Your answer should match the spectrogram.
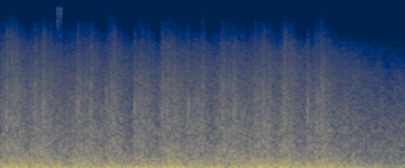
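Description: Ship cannons fire in a naval battle in the game Ultimate General: American Revolution, a dense, rolling barrage of booming shots layered over one another, loud and continuous, with no voices.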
